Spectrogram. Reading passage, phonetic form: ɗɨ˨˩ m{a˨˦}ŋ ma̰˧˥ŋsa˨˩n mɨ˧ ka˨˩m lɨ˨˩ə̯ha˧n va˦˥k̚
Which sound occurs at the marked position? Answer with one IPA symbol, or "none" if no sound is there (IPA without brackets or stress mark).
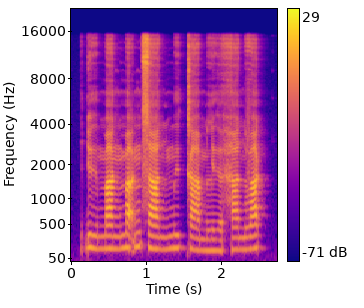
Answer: a˧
